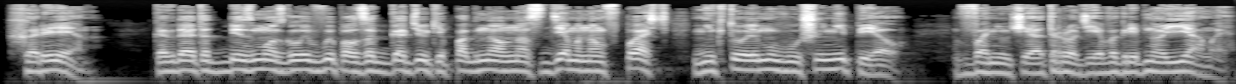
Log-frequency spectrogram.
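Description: A man's voice: medium pitch, steady tone, normal speed, darkish tone, natural voice. A man doing a growling drunken old soldier. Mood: raging. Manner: growling, surly. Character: gruff drunken one-armed male soldier commander.

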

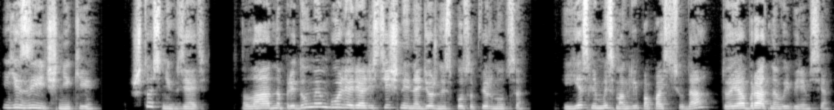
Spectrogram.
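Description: A woman tells a first-person fantasy story as audiobook narration. Her delivery is lively, and she gives the narrator's asides an ironic edge. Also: on the high side, normal speed.

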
